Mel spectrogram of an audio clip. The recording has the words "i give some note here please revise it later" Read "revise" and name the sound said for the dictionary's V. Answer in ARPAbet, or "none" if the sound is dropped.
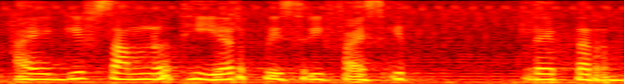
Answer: F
